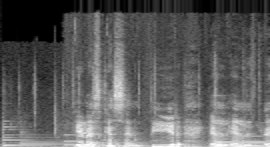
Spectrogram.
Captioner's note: speaking Spanish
